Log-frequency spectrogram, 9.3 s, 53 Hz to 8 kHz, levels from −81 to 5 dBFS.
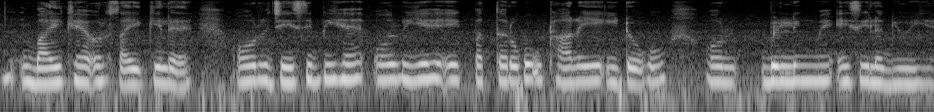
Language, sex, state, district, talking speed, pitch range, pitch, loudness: Hindi, female, Rajasthan, Jaipur, 160 wpm, 195-220 Hz, 205 Hz, -17 LUFS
